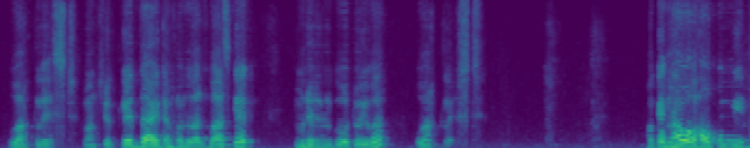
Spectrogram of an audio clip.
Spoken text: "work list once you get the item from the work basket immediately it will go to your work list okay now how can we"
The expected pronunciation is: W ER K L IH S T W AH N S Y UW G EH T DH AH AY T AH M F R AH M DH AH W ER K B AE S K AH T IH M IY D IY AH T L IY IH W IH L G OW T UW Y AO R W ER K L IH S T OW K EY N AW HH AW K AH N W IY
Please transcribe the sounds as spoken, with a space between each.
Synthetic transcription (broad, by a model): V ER K L IH S T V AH N S Y UW G EH T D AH AY T AH M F R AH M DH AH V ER K B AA S K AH T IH M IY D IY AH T IY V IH L G OW T UW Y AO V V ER K L IH S T OW K EY N AW HH AW K AH N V IY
